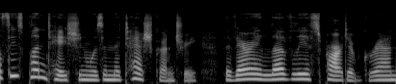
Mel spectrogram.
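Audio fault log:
Nothing to log here, as this bit of speech comes across without a single fault to note.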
